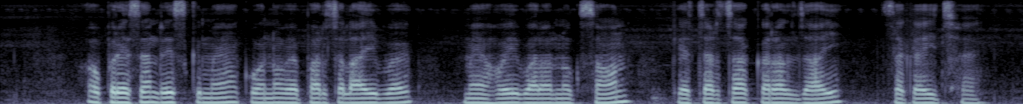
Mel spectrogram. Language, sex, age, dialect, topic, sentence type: Maithili, male, 18-24, Bajjika, banking, statement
